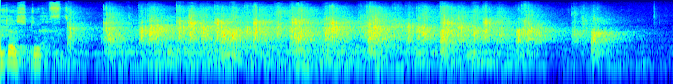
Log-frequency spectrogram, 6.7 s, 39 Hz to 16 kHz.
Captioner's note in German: Beifall BÜNDNIS 90/DIE GRÜNEN und CDU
